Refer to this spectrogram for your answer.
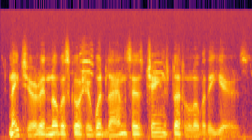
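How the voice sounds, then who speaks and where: Here is a man with a very deep, low pitch. His intonation is lively. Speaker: documentary narrator. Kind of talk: documentary narration. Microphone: old recording.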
